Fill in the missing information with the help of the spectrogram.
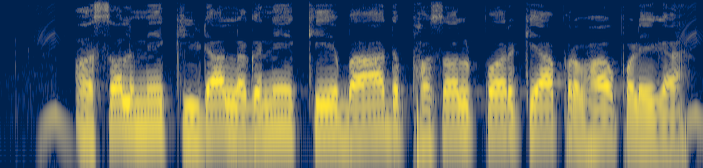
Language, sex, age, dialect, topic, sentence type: Bhojpuri, male, 18-24, Western, agriculture, question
